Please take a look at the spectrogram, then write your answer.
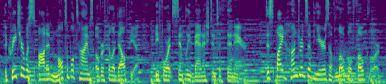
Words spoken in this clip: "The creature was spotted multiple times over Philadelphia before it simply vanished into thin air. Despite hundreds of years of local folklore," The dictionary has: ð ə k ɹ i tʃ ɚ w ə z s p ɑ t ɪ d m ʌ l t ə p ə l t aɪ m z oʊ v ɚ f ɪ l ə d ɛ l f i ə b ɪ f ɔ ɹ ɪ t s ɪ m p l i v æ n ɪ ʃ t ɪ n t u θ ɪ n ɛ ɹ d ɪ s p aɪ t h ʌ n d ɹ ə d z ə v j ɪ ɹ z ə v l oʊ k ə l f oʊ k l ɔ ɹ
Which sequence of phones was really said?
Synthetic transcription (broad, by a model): ð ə k ɹ i tʃ ɚ w ə z s p ɑ t ɪ d m ʌ l t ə p l t aɪ m z oʊ v ɚ f ɪ l ə d ɛ l f i ə b ɪ f ɔ ɹ ɪ t s ɪ m p l i v æ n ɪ ʃ t ɪ n t u θ ɪ n ɛ ɹ d ɪ s p aɪ t h ʌ n d ɹ ə d z ə v j ɪ ɹ z ə v l oʊ k l f oʊ k l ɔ ɹ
